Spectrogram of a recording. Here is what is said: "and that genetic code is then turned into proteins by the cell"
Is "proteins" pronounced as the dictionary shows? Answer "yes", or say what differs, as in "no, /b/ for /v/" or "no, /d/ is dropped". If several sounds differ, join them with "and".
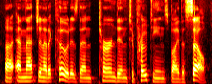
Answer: yes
